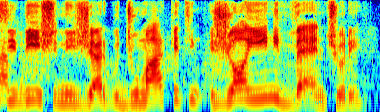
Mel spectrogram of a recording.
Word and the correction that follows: joint venture: Joint venture. Pensa, io che correggo qualcuno in inglese per la pronuncia.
